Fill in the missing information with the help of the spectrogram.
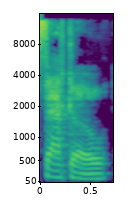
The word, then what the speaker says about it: THAC0: Yeah, it's THAC0. So it's THACO and it's chance. THACO. – Okay. – Chance to hit armor class 0. – What is T in there? Why is T in there? – The C is silent.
